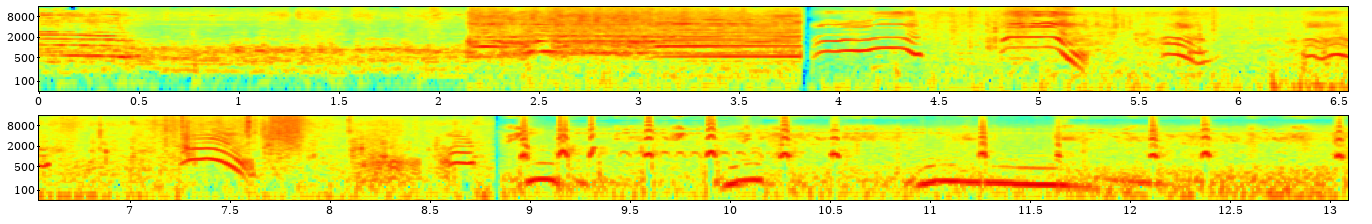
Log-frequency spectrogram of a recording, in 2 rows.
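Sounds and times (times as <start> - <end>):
high animal peeps: 3.9 - 13.0.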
